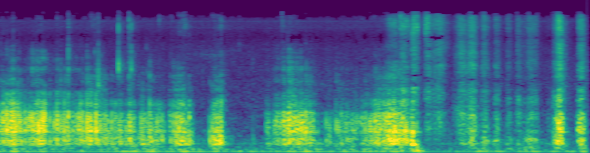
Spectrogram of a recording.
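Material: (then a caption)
Cardboard. Long painted nails scratch and tap the raised glitter texture patch on the coral page of a hand-held children's touch-and-feel board book with thick cardboard pages. Dense, raspy scratching comes in bursts with short pauses, mostly in the low-mid range. Toward the end, sharper, brighter taps cut in.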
